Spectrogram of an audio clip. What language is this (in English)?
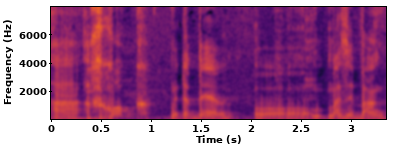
Hebrew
